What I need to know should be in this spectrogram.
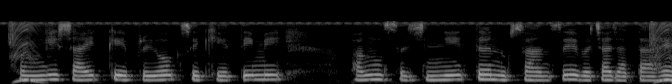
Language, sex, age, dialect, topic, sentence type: Hindi, female, 18-24, Kanauji Braj Bhasha, agriculture, statement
